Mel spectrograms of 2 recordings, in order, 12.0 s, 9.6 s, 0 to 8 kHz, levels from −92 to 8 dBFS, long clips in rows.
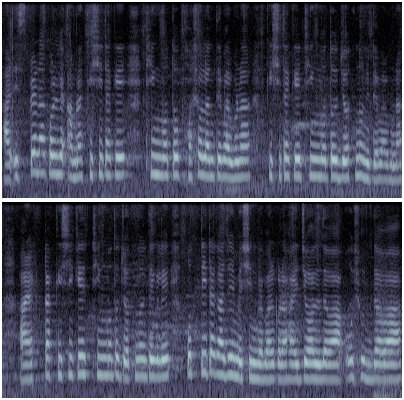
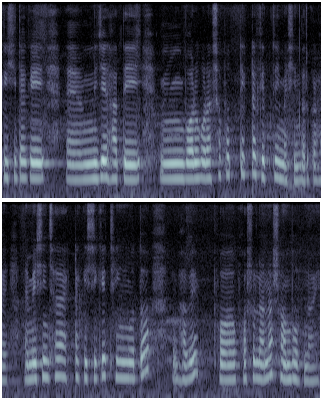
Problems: continuous background conversations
